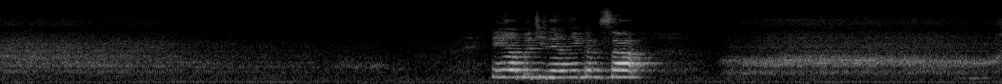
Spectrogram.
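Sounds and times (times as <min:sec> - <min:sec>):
woman exhaling through mouth: 0:00.0 - 0:03.9, 0:07.2 - 0:10.0.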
